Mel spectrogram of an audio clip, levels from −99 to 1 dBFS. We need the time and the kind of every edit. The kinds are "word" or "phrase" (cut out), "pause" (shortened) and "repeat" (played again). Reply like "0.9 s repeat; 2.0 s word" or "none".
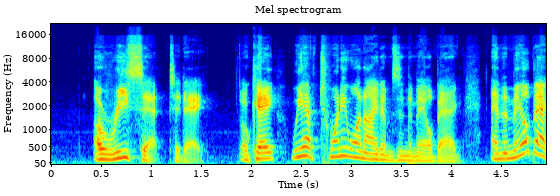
none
